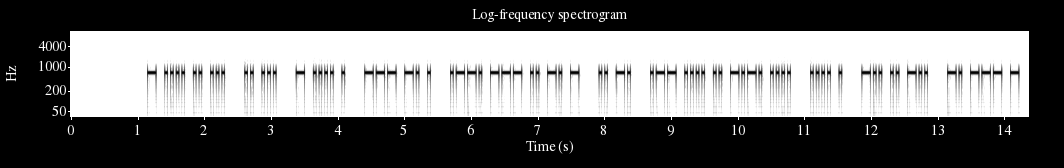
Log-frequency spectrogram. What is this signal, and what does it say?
Morse code, heard as a keyed tone, about 28 wpm, 700 Hz. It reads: THIS IS THE ONE POINT IN WHICH HE DID NOT
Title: Sentences from Top 1000 Words - Review Part 5 - 28wpm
